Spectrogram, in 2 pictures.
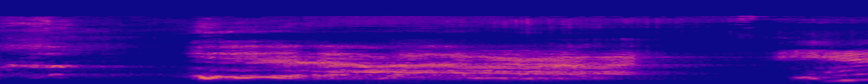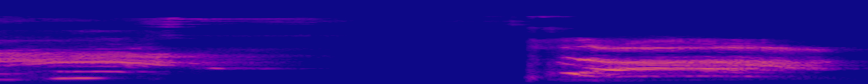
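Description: Wordless straining groans and cries from a voice actor, three of them, each one to two seconds long, with silence between.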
